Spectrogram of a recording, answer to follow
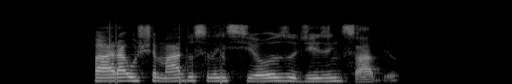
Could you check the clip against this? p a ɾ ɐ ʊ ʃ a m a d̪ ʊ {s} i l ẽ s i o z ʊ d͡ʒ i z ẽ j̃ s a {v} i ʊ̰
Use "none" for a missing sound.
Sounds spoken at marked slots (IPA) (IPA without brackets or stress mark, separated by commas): s, b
